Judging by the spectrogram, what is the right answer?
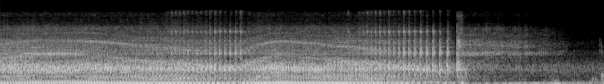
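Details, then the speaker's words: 2013/2014 Honda Fan 125 motorcycle; revving up and down with a dry metal-on-metal rattle on top, worse under load from second gear up, owner suspected cam chain or clutch bell, cam chain replaced, worn cam chain. "ela tá com barulho estranho no motor e quando eu vou passar a segunda pra cima e forçar um pouco mais o motor faz um barulho ferro com ferro eu tô tentando identificar não sei se a corrente comando é comando ou pode ser até a embreagem campana"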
